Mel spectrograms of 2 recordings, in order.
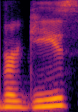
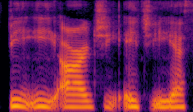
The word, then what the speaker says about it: Verghese: I remember mispronouncing it, Verghese. It's Verghese.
